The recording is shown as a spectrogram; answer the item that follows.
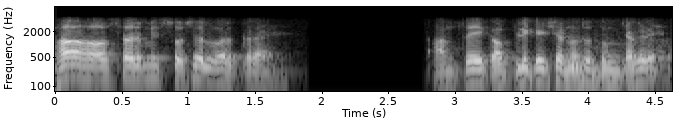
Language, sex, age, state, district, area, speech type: Marathi, male, 45-60, Maharashtra, Wardha, urban, conversation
